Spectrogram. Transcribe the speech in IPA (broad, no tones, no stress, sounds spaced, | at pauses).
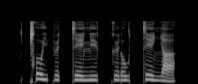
ǀ o j p ø tː e lʲ ø kː ø ɾ o w tː e ʎ a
